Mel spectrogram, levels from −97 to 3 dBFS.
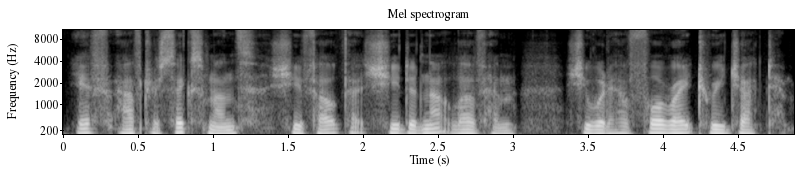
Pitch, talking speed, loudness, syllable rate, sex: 120 Hz, 245 wpm, -17 LUFS, 5.1 syllables/s, male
